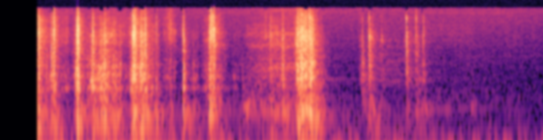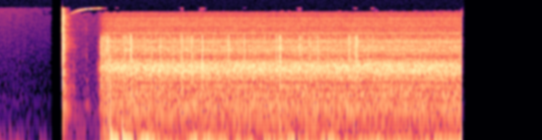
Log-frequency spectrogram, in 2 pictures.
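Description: A run of irregular clacks that grow fainter over about five seconds, then a sharp click and loud, steady analog-video static hiss with crackles, which cuts off suddenly at the end.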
